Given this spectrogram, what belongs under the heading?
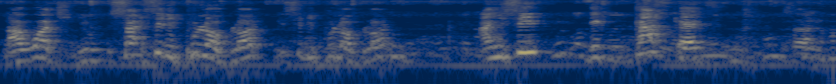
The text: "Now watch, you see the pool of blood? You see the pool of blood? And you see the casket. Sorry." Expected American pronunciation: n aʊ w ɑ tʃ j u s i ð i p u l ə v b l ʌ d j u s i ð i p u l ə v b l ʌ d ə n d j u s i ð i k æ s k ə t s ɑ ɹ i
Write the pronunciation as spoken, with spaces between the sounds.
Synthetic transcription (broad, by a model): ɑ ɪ w ɑ tʃ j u s i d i p u l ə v b l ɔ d j u s i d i p u l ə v b l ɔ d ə n j u s i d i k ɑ s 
